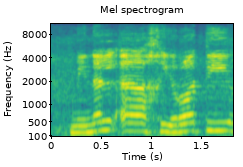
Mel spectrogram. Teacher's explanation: रॉ को पुर पढ़ना है क्योंकि रॉ पे ज़बर है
